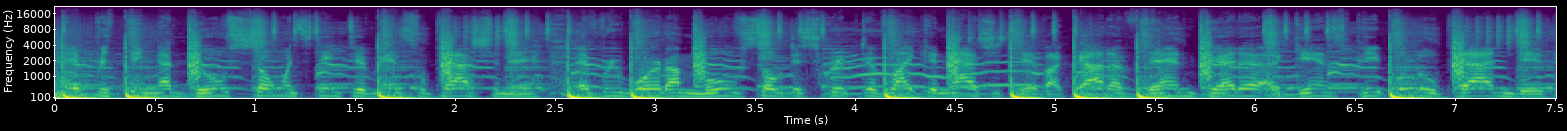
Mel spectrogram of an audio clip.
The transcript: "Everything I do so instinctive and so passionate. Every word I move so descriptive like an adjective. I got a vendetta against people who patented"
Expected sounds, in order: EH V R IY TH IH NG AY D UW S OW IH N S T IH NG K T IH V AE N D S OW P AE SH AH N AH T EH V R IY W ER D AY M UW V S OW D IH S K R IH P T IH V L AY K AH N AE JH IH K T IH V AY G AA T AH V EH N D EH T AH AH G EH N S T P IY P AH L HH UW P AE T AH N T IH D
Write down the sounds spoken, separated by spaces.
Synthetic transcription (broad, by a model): EH V R IY TH IH NG AY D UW S OW IH N S T IH NG K T IH V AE N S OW P AE SH AH N AH T EH V R IY W ER D AY M UW V S OW D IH S K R IH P T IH V L AY K AH N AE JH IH T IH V AY G AA T AH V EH N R EH T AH AH G EH N S T P IY P L HH UW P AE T N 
